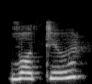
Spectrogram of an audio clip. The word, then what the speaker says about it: voiture: Voiture. OI is Oa.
